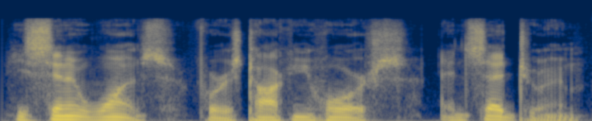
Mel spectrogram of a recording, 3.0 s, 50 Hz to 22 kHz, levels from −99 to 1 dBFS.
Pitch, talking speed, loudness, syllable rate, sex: 90 Hz, 245 wpm, -19 LUFS, 5.2 syllables/s, male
